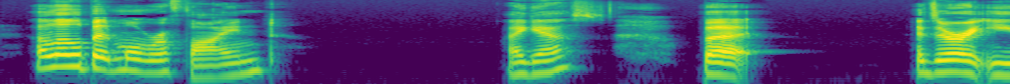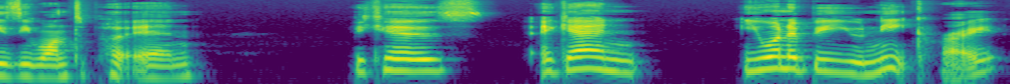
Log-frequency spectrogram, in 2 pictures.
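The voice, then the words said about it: East London accent, slightly Cockney. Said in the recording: “my accent is very, I would say, very basic. It's a London accent ... I grew up in East London ... maybe Cockney, a little”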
